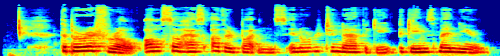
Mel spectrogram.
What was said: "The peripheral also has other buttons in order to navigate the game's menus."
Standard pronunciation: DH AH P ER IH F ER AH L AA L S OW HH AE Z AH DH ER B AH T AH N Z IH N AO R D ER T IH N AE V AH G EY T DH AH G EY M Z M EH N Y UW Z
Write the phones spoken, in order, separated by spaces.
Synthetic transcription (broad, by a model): DH AH P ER IH F ER L AA L S OW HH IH Z AH DH ER B AH T N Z IH N AO R D ER T IH N AE V AH G EY T DH AH G EY M Z M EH N Y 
